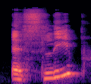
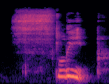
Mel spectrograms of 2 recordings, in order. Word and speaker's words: sleep: Is it asleep or is it sleep? It's sleep. We don't say go to asleep. Go to sleep. Why? Because we do not use the letter E as a help to pronounce the letter S when the letter S is the first letter of the word.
